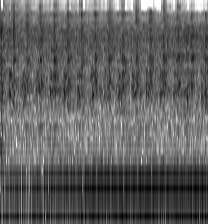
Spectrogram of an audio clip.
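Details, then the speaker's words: Hyundai Elantra HD, cold engine at idle, no catalytic converter: light, fast, even ticking over steady idle that stops once warm; hydraulic lifter tick from lash adjuster not yet pumped up with oil. "как cовременный скачок гидрокомпенсатора тик-так тик-так тик тик тик тик тик тик тик тик тик перестает"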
